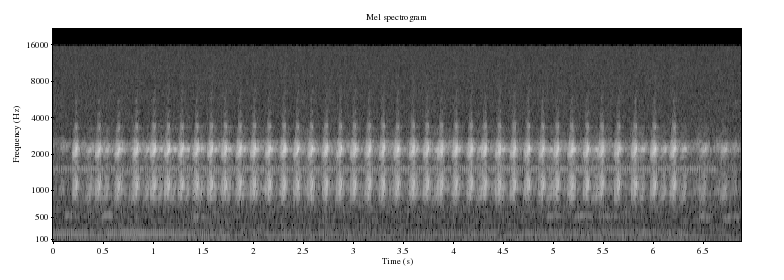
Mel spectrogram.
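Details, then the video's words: Pond tree frogs at night in mid-April, north-east Italy, give a fast run of loud raspy croaks, roughly three or four per second and evenly paced, while mole crickets trill continuously behind them. "relaxing singing tree frogs in pond and trilling mole crickets by night"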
